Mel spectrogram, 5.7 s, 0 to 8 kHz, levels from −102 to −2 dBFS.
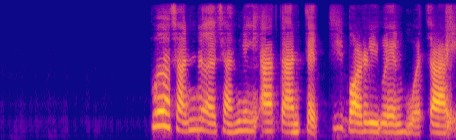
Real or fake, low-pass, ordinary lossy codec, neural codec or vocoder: fake; 7.2 kHz; none; codec, 16 kHz in and 24 kHz out, 0.6 kbps, FireRedTTS-2 codec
